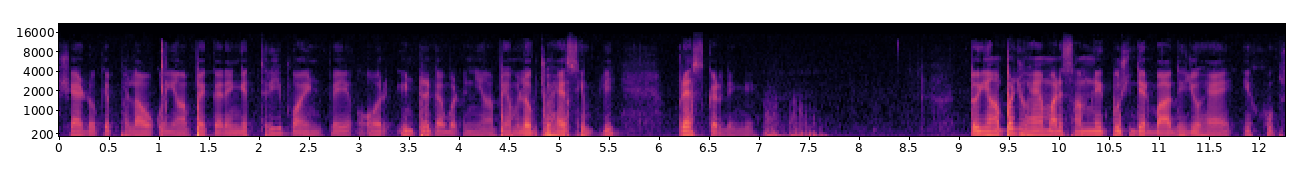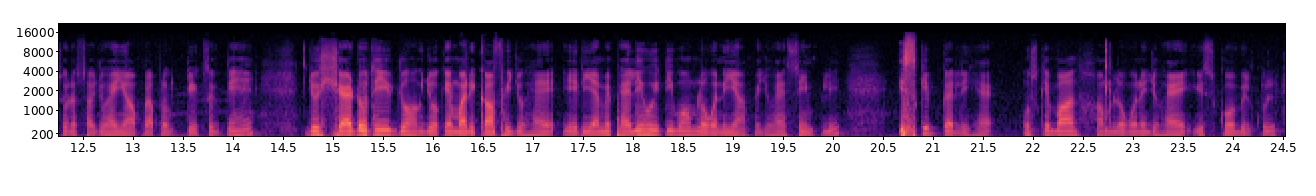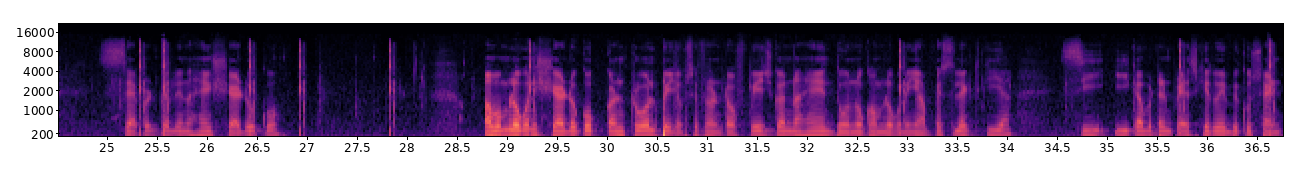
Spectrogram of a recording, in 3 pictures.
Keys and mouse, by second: 1.1 click, 22.7 click, 24.4 alt+a, 24.4 alt+s, 25.1 click, 25.2 click, 27.4 Delete, 27.8 click, 28.2 F3, 29.1 F2, 29.2 click, 29.5-30.1 F2, 30.5 shift+Page_Up, 33.1 shift+click, 34.2 typing, 35.7 click.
